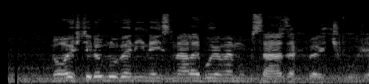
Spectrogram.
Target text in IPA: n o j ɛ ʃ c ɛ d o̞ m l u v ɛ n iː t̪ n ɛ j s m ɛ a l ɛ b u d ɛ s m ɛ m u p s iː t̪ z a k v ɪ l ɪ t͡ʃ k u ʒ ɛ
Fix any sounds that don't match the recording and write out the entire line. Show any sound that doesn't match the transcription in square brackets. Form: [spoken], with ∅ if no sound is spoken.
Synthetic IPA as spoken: n o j ɛ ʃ c ɛ d o̞ m l u v ɛ n iː [∅] n ɛ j s m ɛ a l ɛ b u d ɛ [∅] m ɛ m u p s [aː] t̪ z a [x] v ɪ l ɪ t͡ʃ k u ʒ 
